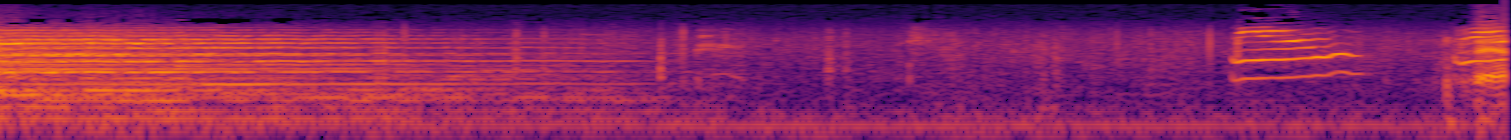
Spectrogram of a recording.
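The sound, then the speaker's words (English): A cat on a street in Vienna meows from a dark doorway: one long, drawn-out wail that fades, then after a quiet pause with faint background rustle, a second shorter meow rising and falling. “What's the matter, cat?”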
